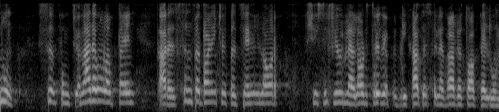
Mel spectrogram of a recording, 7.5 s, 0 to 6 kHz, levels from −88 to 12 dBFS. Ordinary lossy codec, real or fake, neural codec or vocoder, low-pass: none; fake; codec, 24 kHz, 1.5 kbps, HILCodec; 5.4 kHz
